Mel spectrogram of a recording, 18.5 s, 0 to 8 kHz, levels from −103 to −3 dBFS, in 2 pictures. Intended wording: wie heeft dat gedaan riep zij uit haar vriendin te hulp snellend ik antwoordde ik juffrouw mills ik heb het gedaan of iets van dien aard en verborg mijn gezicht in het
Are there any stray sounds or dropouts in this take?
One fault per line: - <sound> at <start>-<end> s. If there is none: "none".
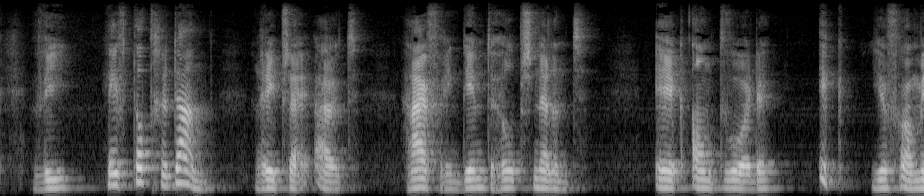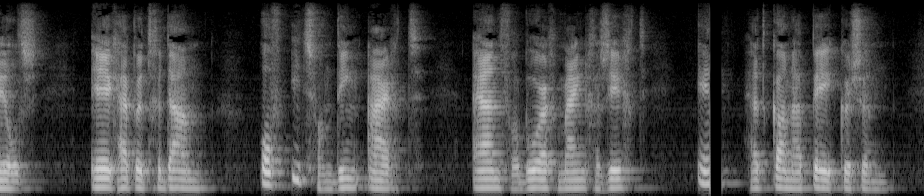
- dropout at 16.3-16.5 s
